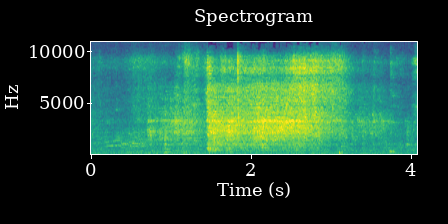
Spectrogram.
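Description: A rustling hiss lasting about a second and a half, beginning over a second in, with faint voices before it.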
